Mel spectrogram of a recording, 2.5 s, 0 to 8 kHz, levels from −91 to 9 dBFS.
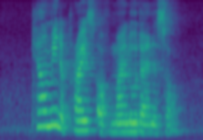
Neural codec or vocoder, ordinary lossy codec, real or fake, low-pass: none; none; real; none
